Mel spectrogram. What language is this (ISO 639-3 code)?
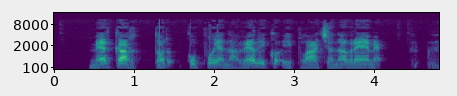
srp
